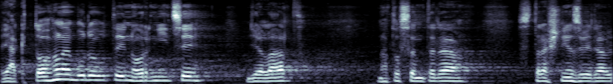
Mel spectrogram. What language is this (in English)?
Czech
